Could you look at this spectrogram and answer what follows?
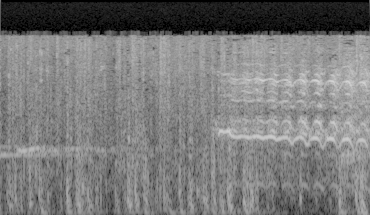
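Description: A horse in Red Dead Redemption whinnies over a steady clip-clop of hooves, close and loud, the neigh rising in pitch partway through.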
